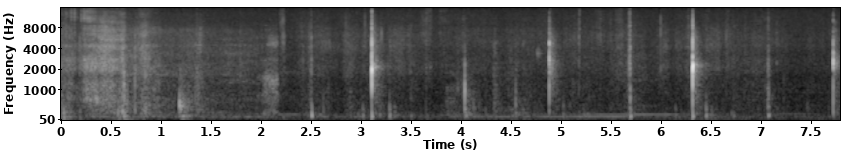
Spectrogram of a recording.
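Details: Chiropractic adjustment: several sharp, brief cracks and pops over quiet room noise; joint cavitation sounds.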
